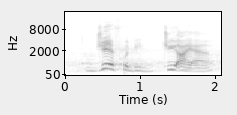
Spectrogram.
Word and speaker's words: GIF: boat the second question is it pronounced gif or Jif definitely jiff I'd have to say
